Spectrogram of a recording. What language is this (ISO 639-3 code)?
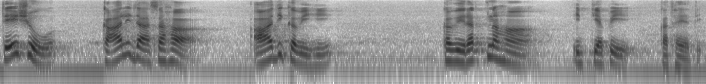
san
